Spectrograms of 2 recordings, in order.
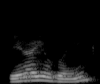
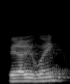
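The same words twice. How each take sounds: First: It is said in a very soft, gentle voice. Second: It is said in a sharp, commanding voice. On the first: It sounds like a calm, meditative group member. "very soft tone" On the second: It sounds like a strict army guard questioning someone. "they would have a different tone"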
